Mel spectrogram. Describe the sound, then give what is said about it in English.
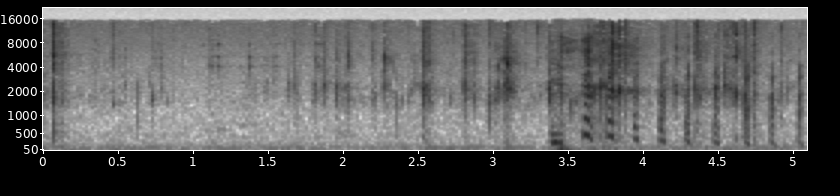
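A cat crunches dry kibble in quick, irregular crisp clicks and munches, quiet at first and then louder and denser in the second half, with a few faint squeaky chirps mixed in. “For only the biggest announcements do we reserve cat eating kibble.”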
